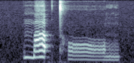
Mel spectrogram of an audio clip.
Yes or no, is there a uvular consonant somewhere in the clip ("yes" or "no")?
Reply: no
